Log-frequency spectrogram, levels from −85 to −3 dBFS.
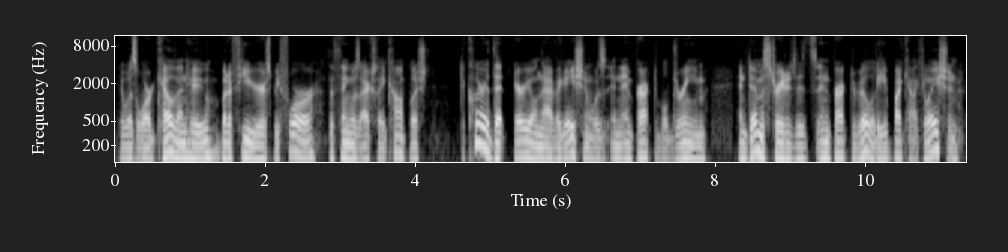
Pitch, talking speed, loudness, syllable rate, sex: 110 Hz, 155 wpm, -21 LUFS, 5.8 syllables/s, male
